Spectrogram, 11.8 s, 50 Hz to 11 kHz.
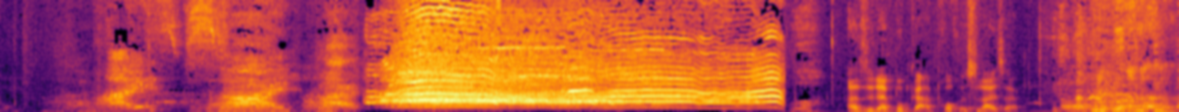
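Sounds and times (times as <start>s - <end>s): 
crowd of children screaming as loud as they can: 3.7s - 7.9s
speech: 8.7s - 11.7s
laughter: 10.6s - 11.7s.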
